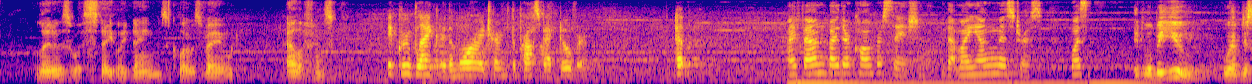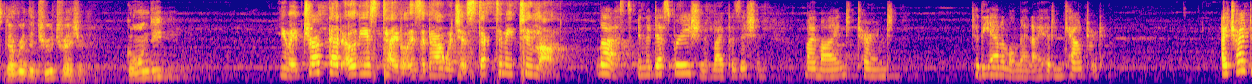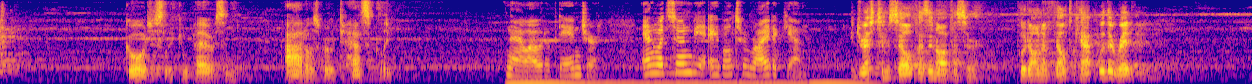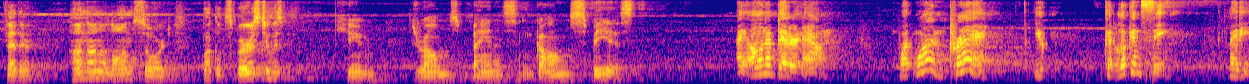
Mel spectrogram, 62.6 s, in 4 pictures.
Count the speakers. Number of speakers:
5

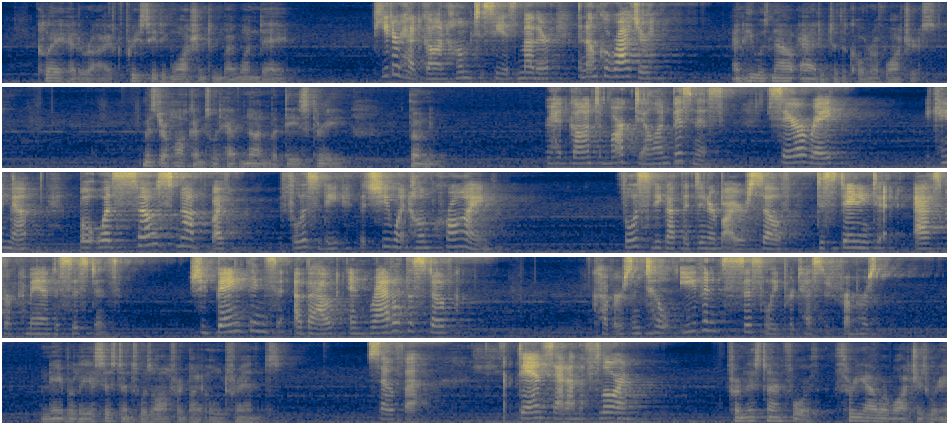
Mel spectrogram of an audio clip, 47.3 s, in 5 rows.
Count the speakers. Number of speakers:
2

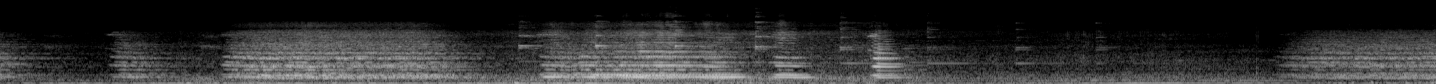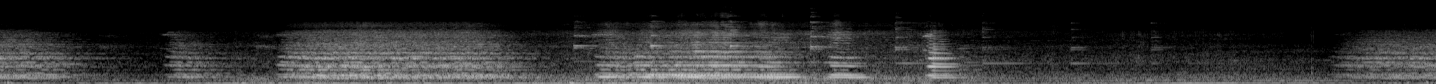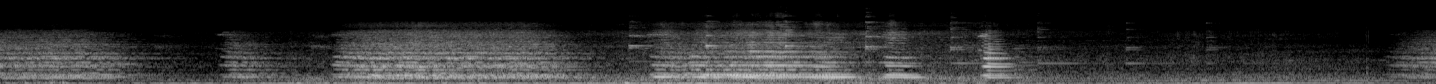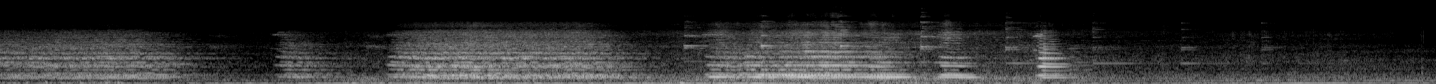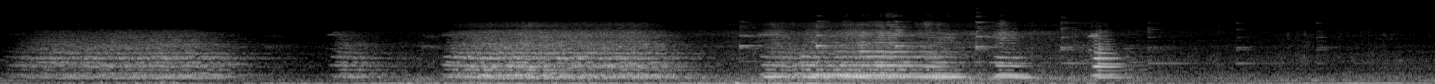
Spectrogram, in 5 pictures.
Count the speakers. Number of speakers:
0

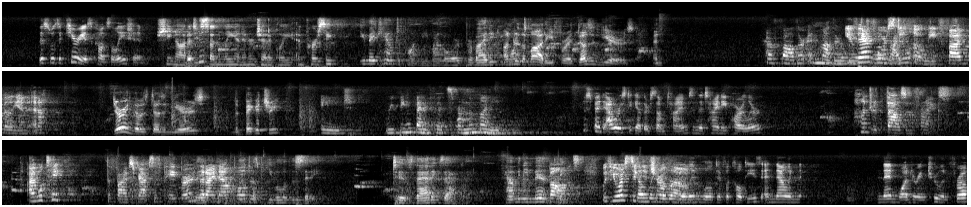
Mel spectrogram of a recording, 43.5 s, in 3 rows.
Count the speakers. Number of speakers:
6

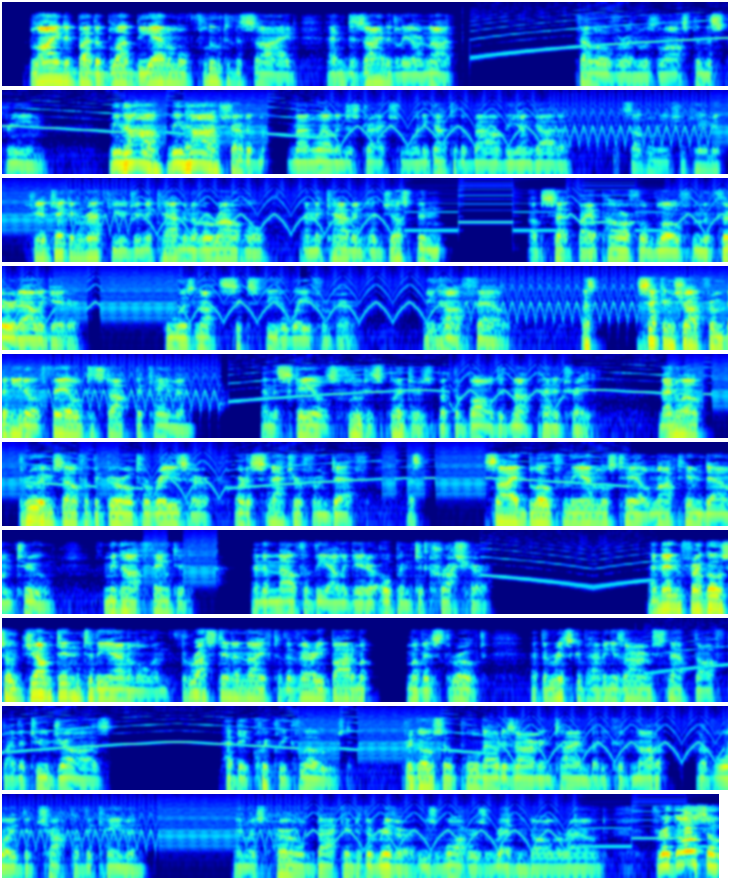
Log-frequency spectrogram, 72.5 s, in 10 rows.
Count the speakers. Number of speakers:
1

